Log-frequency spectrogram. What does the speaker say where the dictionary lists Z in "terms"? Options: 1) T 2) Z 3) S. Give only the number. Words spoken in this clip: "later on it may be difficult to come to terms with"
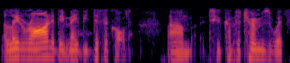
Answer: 2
